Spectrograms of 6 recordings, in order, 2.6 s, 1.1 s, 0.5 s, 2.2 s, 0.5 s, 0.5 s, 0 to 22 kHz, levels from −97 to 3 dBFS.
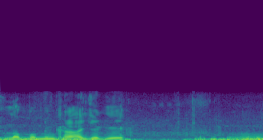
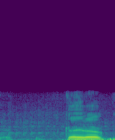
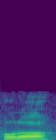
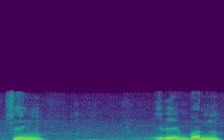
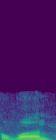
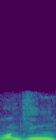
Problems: none marked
